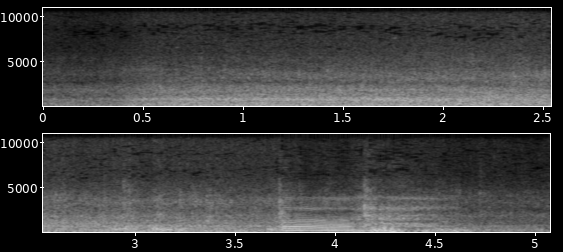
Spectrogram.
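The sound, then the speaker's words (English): A truck rolls past with a steady, loud rumble of engine and road noise, then a whining tone drops sharply in pitch as it goes by near the end. “I'm gonna wait till the truck passes so I can jump.”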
